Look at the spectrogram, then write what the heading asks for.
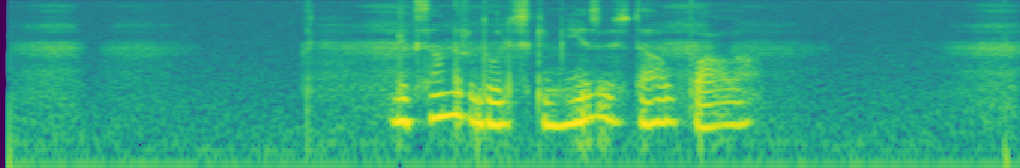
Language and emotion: Russian, neutral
